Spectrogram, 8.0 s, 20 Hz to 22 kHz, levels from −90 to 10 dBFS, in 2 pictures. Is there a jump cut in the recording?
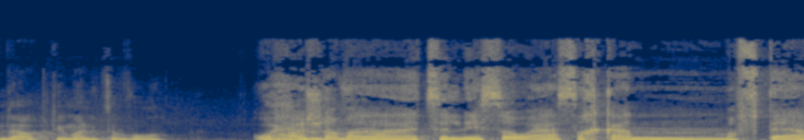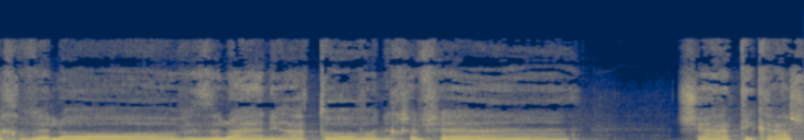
no; 0 cuts

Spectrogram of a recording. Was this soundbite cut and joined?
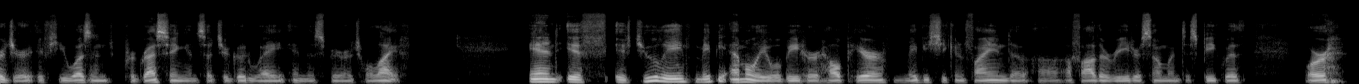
no; 0 cuts

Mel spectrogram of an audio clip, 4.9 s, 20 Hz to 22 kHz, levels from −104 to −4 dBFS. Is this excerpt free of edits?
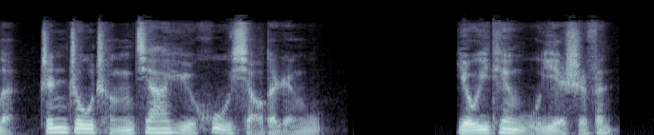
yes; 0 cuts

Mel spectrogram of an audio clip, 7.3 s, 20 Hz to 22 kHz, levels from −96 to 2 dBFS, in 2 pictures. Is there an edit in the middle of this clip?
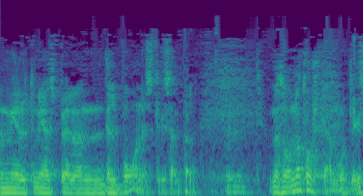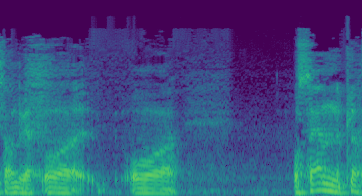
no; 0 cuts

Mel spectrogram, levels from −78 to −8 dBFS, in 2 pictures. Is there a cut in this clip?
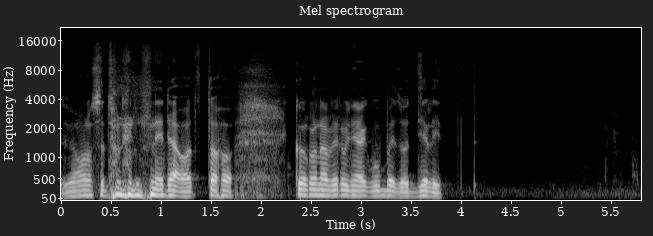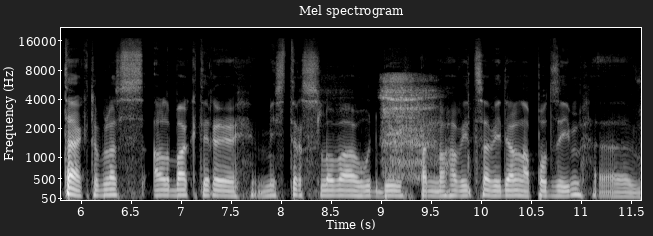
yes; 1 cut; at 6.4 s

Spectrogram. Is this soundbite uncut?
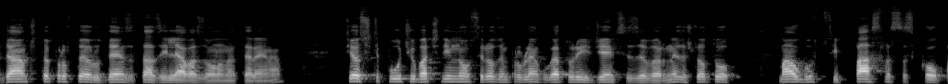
yes; 0 cuts

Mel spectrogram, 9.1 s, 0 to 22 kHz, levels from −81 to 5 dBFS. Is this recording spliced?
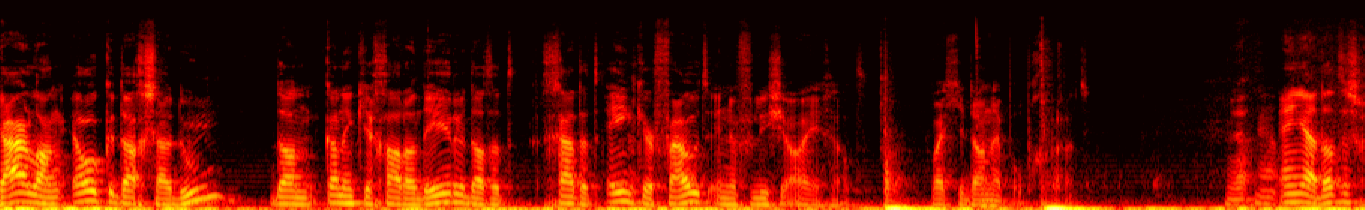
no; 0 cuts

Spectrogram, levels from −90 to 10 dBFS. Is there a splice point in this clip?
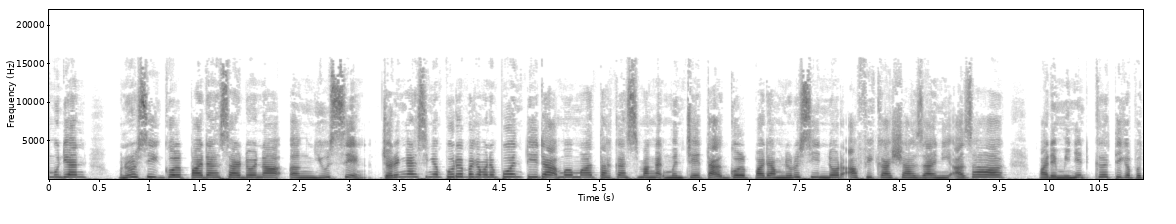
yes; 2 cuts; at 3.3 s, 6.1 s

